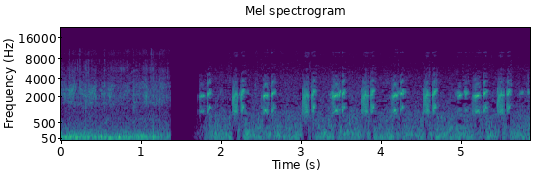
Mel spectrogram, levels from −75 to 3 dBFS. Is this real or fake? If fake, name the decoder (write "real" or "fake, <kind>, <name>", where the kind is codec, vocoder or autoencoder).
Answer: real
